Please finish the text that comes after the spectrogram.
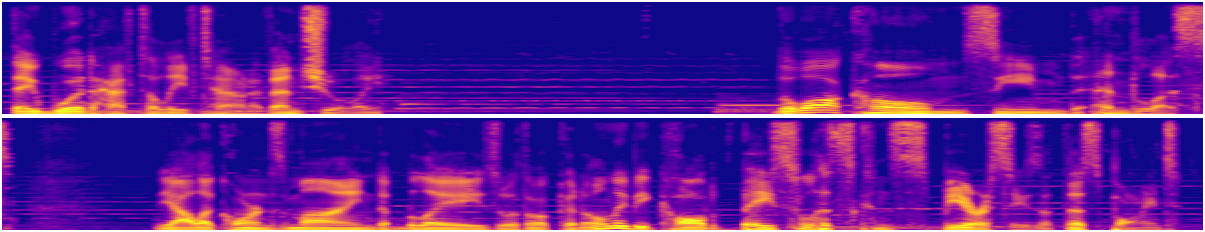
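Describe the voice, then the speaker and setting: A man narrating a scripted story in a measured, dramatic storytelling manner. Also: on the low side. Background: music.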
